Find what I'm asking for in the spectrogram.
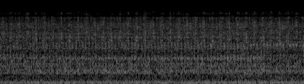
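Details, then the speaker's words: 2022 Kia K5, 29,000 miles, direct fuel injection engine at idle: light fast even top-end ticking over smooth idle, no deep knock; normal direct-injection tapping, motor sounds good. "that tapping in the top is because it's direct fuel injected just for anybody that doesn't know but the motor sounds good"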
